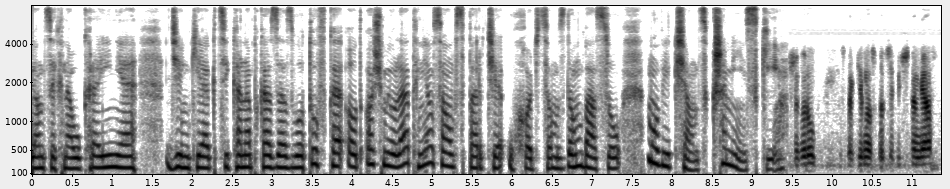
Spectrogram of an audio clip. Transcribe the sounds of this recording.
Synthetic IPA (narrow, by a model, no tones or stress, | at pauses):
jɔnt̪sɘxnaukɾajiɲɛd͡ʑɛŋkʲiakt̪sʲjikanapkazazwɔt̪ufkɛʔɔt̪ɔɕmʲjulat̪ɲɔsɔ̃w̃fspaɾt͡ɕɛʔuxɔt͡ɕt̪sɔmzd̪ɔmbasumuvʲikɕɔ̃nt̪skʂɛmʲĩj̃skʲipʂɨvɾuk̚ʲiɛst̪akʲijɛd̪nɔspɛt̪sɘfʲit͡ʂnɛmʲjast̪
